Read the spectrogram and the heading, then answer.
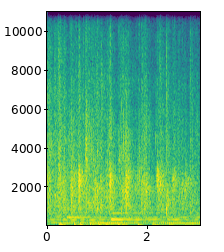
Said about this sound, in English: Можем мы прославить Господа сейчас похлопать? Can we praise God by clapping right now?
